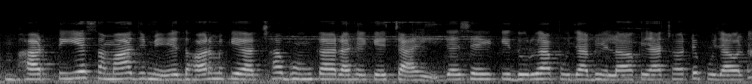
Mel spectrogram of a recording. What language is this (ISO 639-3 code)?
mai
